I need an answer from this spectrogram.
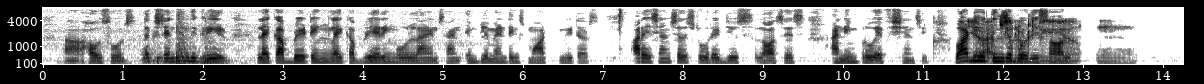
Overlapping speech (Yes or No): Yes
